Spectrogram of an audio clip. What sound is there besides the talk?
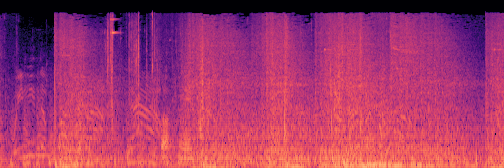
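gunfire in video game The Division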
